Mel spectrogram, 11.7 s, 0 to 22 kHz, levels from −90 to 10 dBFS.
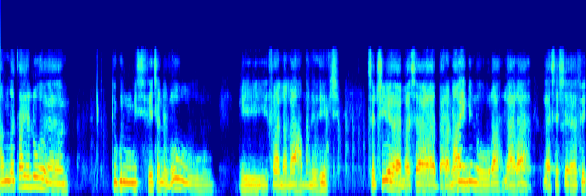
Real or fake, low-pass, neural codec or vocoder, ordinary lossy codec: fake; none; codec, 16 kHz, 2 kbps, FreqCodec, smaller model; none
